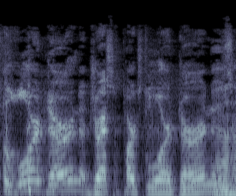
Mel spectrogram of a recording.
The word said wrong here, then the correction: Laura Dern: Playing, what'd you say? – Jurassic Park's Laura Dern.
